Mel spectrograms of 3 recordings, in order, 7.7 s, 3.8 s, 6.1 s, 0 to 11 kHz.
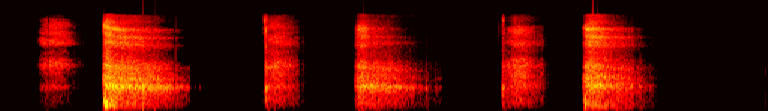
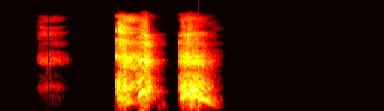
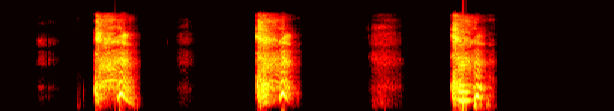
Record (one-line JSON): {"exhalation_length": "7.7 s", "exhalation_amplitude": 17971, "exhalation_signal_mean_std_ratio": 0.38, "cough_length": "3.8 s", "cough_amplitude": 30942, "cough_signal_mean_std_ratio": 0.35, "three_cough_length": "6.1 s", "three_cough_amplitude": 32213, "three_cough_signal_mean_std_ratio": 0.33, "survey_phase": "beta (2021-08-13 to 2022-03-07)", "age": "45-64", "gender": "Female", "wearing_mask": "No", "symptom_cough_any": true, "symptom_runny_or_blocked_nose": true, "symptom_onset": "10 days", "smoker_status": "Ex-smoker", "respiratory_condition_asthma": false, "respiratory_condition_other": false, "recruitment_source": "REACT", "submission_delay": "0 days", "covid_test_result": "Negative", "covid_test_method": "RT-qPCR"}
